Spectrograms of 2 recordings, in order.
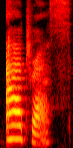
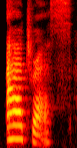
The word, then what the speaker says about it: address: or adjective contest produce address perfects i always buy produce at the supermarket i wrote my friend's address on the envelope we often stress the second syllable of a two-syllable verb can test produce perfect address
